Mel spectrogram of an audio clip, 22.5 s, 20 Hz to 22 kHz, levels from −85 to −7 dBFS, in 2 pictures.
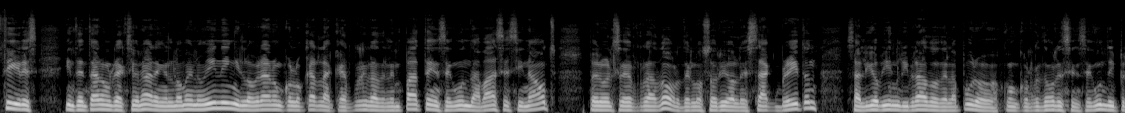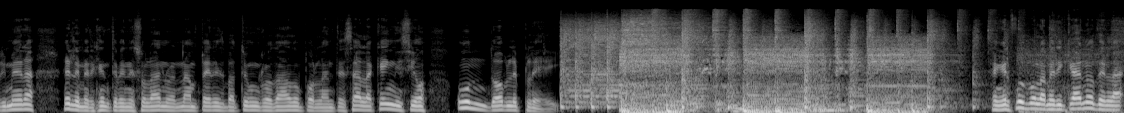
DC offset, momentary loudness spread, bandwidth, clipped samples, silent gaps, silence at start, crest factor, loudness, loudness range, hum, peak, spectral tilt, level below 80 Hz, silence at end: under 0.1%; 8 LU; 15.5 kHz; under 0.1%; none; 0.05 s; 16 dB; -29 LUFS; 5 LU; none; -12 dBFS; -5.5 dB/octave; -40 dBFS; 0 s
